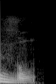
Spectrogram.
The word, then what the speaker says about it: vont: Elles vont. Okay, remember, final T not pronounced, so you get this ON nasal here. On, vont.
